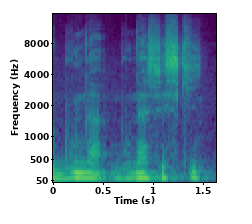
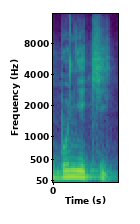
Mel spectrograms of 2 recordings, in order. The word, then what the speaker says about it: Boniecki: c'était plus qu'un prof, c'est Monsieur Bounacheski. Je prononce mal son prénom. C'était un prof d'histoire. Ouais. Non, même pas. C'est Monsieur Boniecki. Voilà, Monsieur Boniecki.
